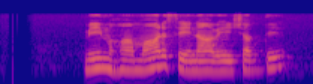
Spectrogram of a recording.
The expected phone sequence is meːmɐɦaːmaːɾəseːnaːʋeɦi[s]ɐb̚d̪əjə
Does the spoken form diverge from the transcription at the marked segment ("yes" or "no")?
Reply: yes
